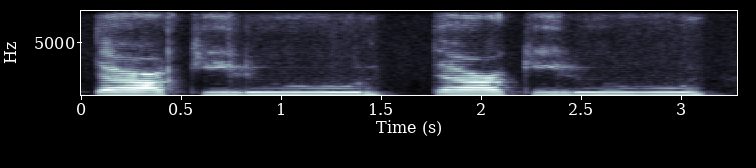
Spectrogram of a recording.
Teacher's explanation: Ta ain fatha ta. Ain is from the middle of the throat. Sometimes what we do, in order to pronounce it from the middle of the throat, some students, they are pausing it, or they are giving it a sudden like a pause, like a ta.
